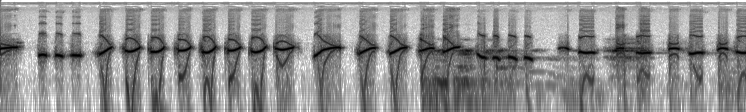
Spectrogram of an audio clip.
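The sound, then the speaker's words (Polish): Common blackbirds singing outdoors: loud, clear fluty whistled notes repeated many times in quick, regular phrases, some rising and falling in pitch, with no talk over them. “a teraz wyszedłem i śpiewają u nas kosy.”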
